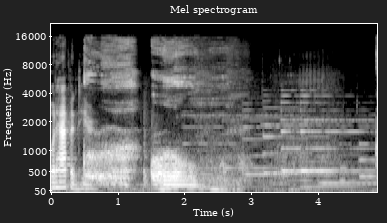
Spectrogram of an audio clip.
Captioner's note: growls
